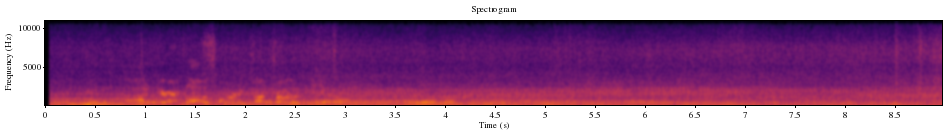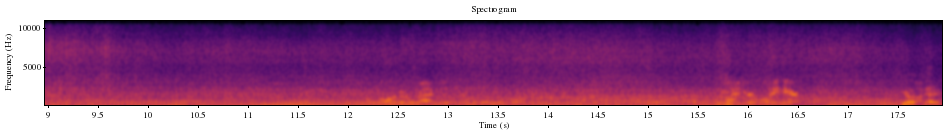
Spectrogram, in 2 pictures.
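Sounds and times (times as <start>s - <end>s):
diesel locomotive droning: 0.0s - 17.9s.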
